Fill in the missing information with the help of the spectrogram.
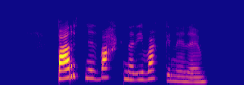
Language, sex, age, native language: Icelandic, female, 10, Icelandic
